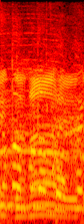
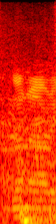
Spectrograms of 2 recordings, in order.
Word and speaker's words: Donaire: Once in a while, you'll hear me say Donaire. That's the way they pronounce it in the Philippines and I and when I talk to him, I say Donaire so I haven't got lost my mind. I know it's Donaire here in the United States.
